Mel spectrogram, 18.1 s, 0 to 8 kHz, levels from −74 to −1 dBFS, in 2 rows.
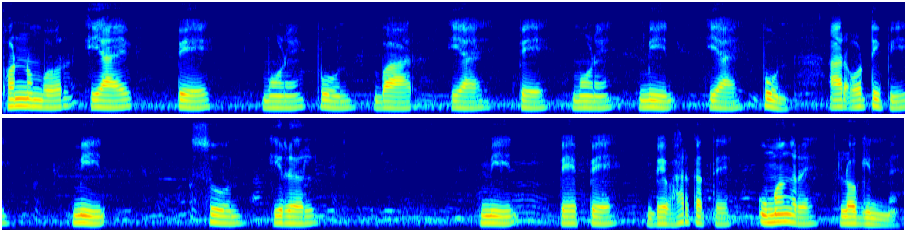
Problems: none marked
